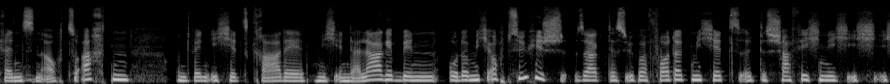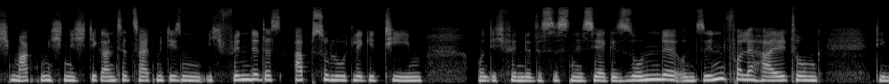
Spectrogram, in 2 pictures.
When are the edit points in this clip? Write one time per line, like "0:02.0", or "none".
none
